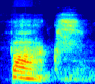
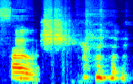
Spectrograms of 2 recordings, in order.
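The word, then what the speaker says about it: Foch: Fox. So this one's another French varietal. So the French way to pronounce that is Fauche. Oh, I'm sorry. Fauche? Fauche. Like an Fauche. SH kind of sound.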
